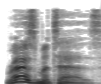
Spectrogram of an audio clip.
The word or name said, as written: razzmatazz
